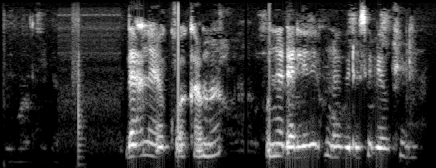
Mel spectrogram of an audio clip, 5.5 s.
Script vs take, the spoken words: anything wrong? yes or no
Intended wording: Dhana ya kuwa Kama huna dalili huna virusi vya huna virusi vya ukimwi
yes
